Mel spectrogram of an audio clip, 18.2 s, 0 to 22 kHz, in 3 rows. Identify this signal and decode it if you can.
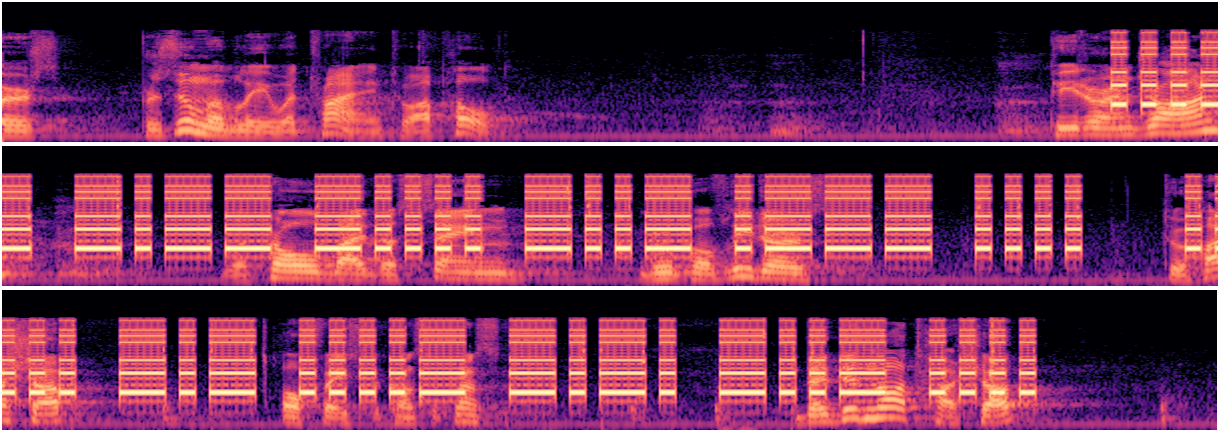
Morse code, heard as electronic beeps, machine-sent, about 16 wpm, 1090 Hz. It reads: VY6XJH HK4CXH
